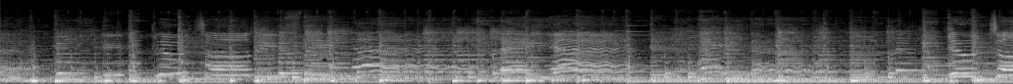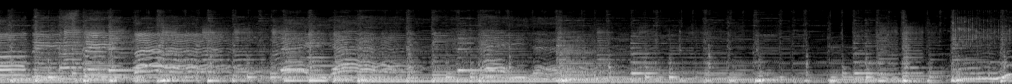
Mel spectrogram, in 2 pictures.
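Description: A vocal group singing together, several voices with vibrato, over a live band with piano, acoustic guitar and percussion.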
